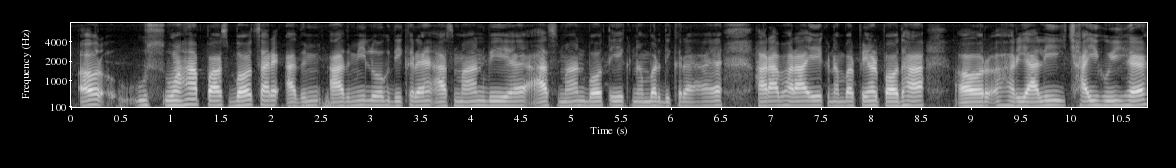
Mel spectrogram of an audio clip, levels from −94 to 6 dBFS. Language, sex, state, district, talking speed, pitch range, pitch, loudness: Hindi, male, Chhattisgarh, Balrampur, 175 wpm, 140-155 Hz, 150 Hz, -17 LUFS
